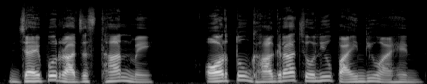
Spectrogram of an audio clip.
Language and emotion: Sindhi, neutral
